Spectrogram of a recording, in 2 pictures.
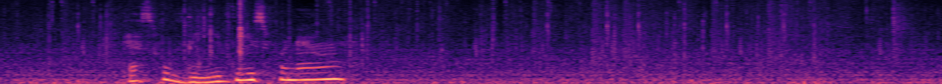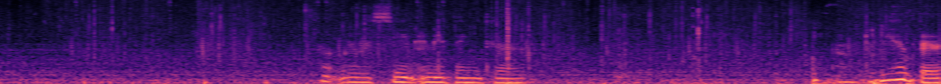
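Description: A young woman talks casually into a microphone, close by.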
